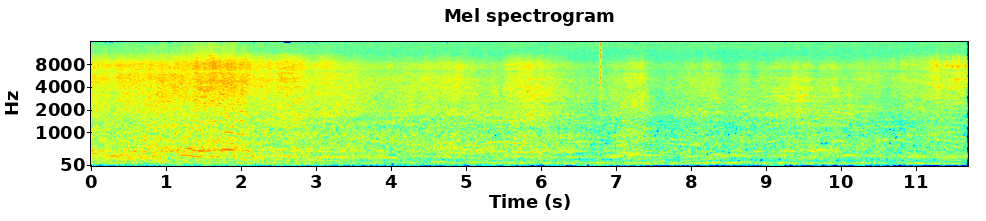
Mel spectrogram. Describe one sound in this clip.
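Race car engines roar loudly as the cars speed past.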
